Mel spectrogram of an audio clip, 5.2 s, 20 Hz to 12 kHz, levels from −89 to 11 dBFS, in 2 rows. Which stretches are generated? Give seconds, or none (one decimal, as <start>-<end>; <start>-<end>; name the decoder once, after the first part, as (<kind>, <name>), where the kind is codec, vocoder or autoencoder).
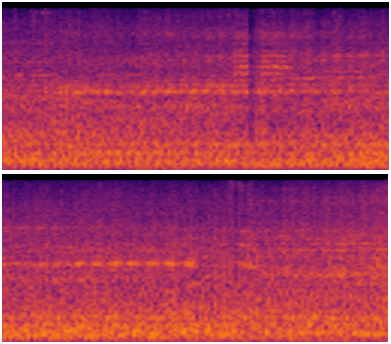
none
